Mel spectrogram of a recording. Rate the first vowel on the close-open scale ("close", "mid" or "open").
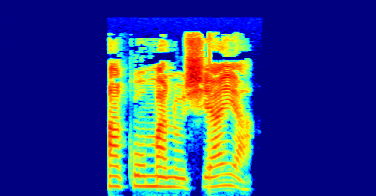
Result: open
